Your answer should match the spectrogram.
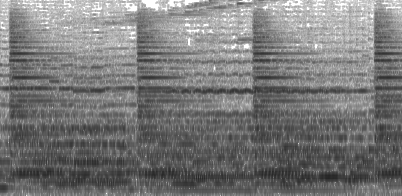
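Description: Church bells ringing, four strikes about two seconds apart, each ringing on under the next.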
